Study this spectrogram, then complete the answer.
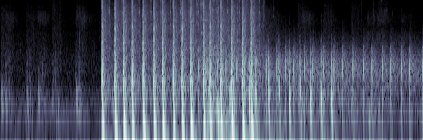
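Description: An automatic rifle fires in rapid bursts close by.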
